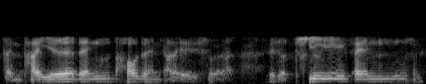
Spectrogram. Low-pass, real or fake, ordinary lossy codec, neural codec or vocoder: 3.6 kHz; fake; Opus, 32 kbps; codec, 24 kHz, 1.5 kbps, HILCodec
